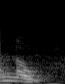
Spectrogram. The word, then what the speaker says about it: know: Esse know, que é o verbo saber, você não precisa pronunciar esse K. Tá? Você fala know.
